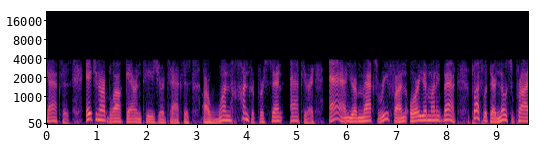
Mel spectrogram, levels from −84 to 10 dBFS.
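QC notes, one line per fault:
Throughout: GSM full-rate codec, plainly audible buzzy, gravelly roughness with nothing above 4 kHz, consistent with 13 kbps pulse-excited vocal-tract modelling that discards most excitation detail.
1.16–1.19 s and 5.86–6.01 s: GSM bit errors, before "guarantees your taxes are" and "your max refund or". Flipped bits corrupt filter, pitch or gain values, bending the spectrum or level. The first burst is about one frame long and the second spans several.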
